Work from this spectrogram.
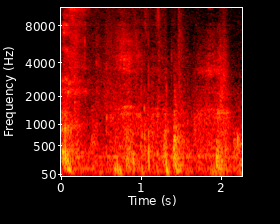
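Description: A dog whimpering indoors, a few soft, low whines and snuffles in a quiet room, faint and close, coming in short uneven bursts.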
